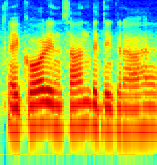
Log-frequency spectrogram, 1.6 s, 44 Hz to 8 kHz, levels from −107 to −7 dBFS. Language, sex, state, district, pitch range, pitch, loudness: Hindi, male, Arunachal Pradesh, Lower Dibang Valley, 135-150 Hz, 140 Hz, -17 LUFS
